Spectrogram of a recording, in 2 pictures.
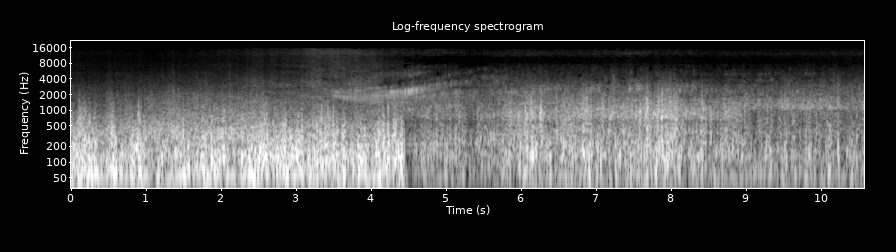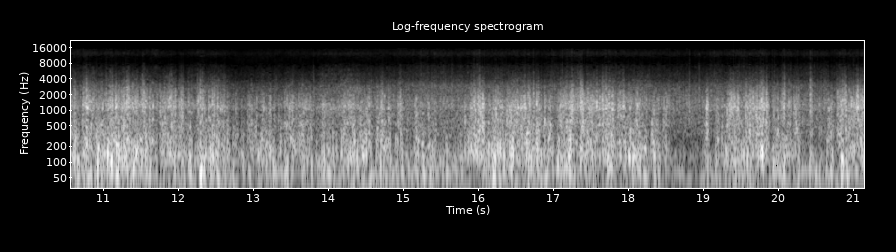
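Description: Wind rushing over the microphone of a moving motorcycle, mixed with road and engine noise. A heavy low rumble drops off abruptly about four seconds in, leaving a steady rushing noise.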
